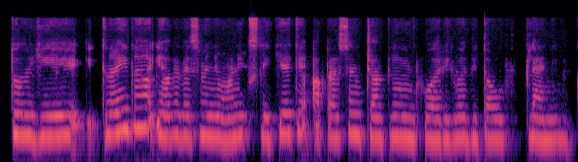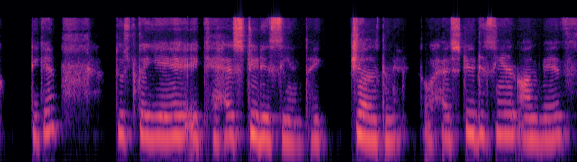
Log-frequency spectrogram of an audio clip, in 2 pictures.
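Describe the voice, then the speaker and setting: A woman's voice: a little high, warm tone, rough recording. A woman teaching English vocabulary in casual Hindi-Urdu mixed with English, explaining patiently and often checking in with "theek hai?". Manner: mixes English phrases into Hindi-Urdu talk.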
